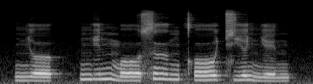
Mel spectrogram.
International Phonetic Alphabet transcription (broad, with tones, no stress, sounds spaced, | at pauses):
ɲ ɤː˧˩ k̚ | ŋ i˧˥ n m oː˩ s ɯː˥˨ ŋ kʰ oː˧˥ t͡ɕ i˧˥ ə̯ ɲ e˩ n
